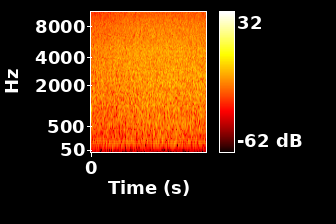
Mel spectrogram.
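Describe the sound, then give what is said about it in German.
A waterfall on the south shore of Loch Arkaig, a long Highland loch, gives a steady, even rush of falling water, continuous and unbroken throughout. “Wir halten bei den Cake-Wasserfällen am Südufer des 20 Kilometer langen und bis zu 800 Meter breiten Loch Arkaig.”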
